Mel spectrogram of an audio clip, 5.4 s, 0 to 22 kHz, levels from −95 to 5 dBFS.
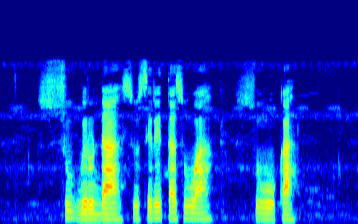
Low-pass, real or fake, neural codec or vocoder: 7.2 kHz; real; none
